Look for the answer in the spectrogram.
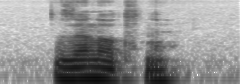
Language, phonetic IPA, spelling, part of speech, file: Polish, [zaˈlɔtnɨ], zalotny, adjective, LL-Q809 (pol)-zalotny.wav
